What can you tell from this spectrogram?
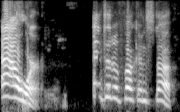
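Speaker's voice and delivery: high, loud incredulous outburst; outraged disbelief. Real, not acted. Outraged at one-hour stop.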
